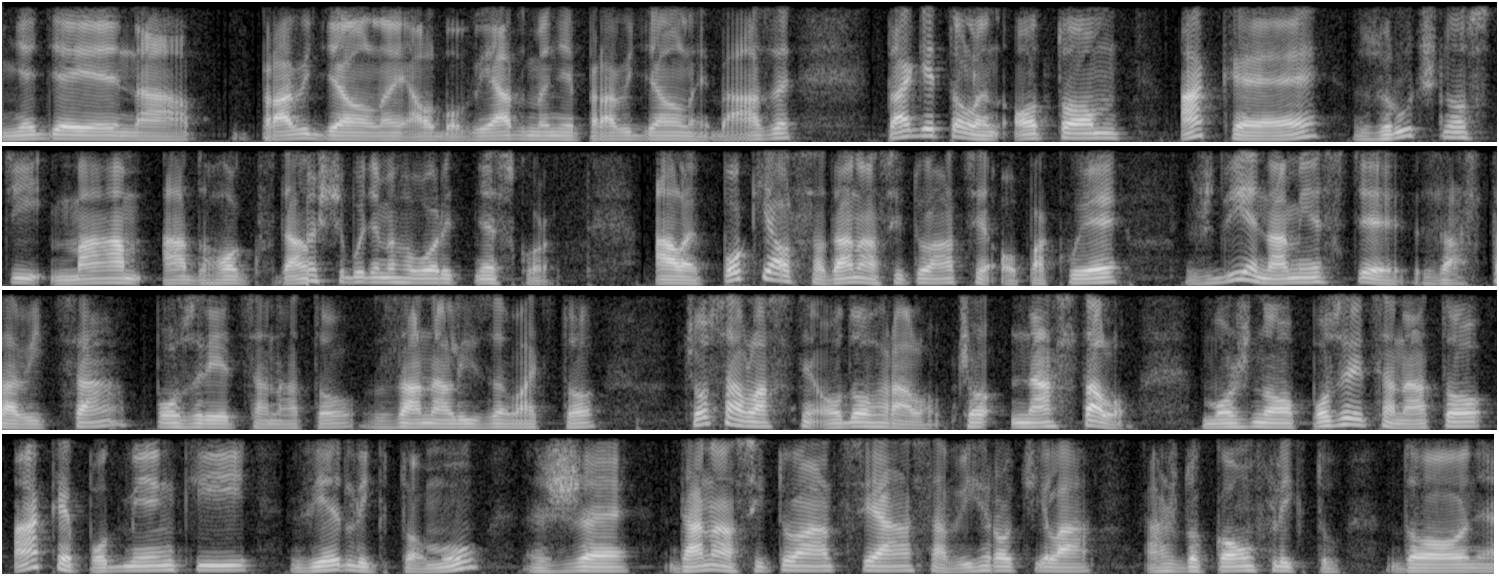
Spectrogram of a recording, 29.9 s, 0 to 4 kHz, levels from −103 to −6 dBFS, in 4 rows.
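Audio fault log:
9.0 s, skip ahead: Just after "ad hoc v" the audio jumps forward with no gap. About a second of speech is gone. A stretch of audio was dropped while later audio was already waiting, and the two sides are joined almost directly.
9.20 to 13.22 s, jitter buffer speed-up: For about four seconds the speech runs about 7% fast at the same pitch, up to "vždy je na mieste". The receiver trimmed short pitch-period pieces many times in a row, roughly 300 ms in total, to shed extra buffered delay. It sounds hurried.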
